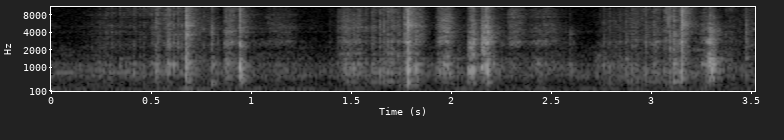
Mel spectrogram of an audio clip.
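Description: Scissors cutting small wedges into paper corner tabs, a run of quick close snips in short bursts with brief pauses between them, alone and fairly quiet.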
